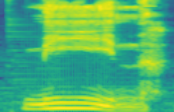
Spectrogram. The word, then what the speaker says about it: mean: el presente es mean se pronuncia con la i larga o doble mean me en el presente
